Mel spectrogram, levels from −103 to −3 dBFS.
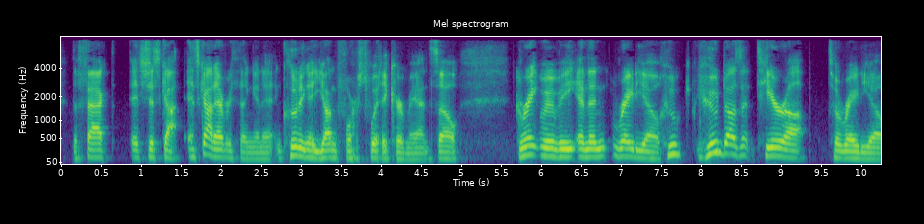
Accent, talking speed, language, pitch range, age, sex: American, 175 wpm, English, 110-130 Hz, 20-39, male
